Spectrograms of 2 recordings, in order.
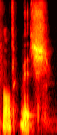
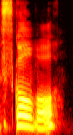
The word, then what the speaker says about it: Scovel: The book is called The Game of Life and How to Play It by Florence Volkovich.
